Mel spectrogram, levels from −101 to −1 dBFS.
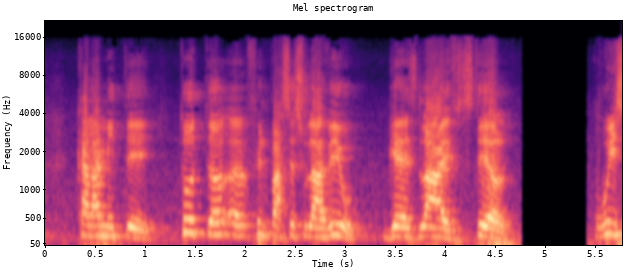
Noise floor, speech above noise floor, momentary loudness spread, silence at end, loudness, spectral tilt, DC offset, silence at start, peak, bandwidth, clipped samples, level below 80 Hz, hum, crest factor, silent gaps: under -90 dBFS; over 77 dB; 11 LU; 0 s; -13 LUFS; -4.5 dB/octave; under 0.1%; 0.35 s; -2 dBFS; 16 kHz; under 0.1%; -32 dBFS; none; 12 dB; 4.78-5.42 s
